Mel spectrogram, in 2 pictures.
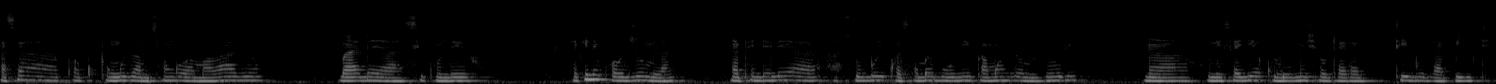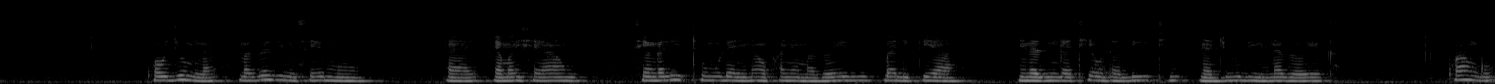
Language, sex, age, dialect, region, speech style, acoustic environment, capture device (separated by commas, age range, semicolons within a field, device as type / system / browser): Swahili, male, 25-34, Kenya - Nairobi Sheng-influenced, Kenya, focused, silence, desktop / Windows / Chrome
